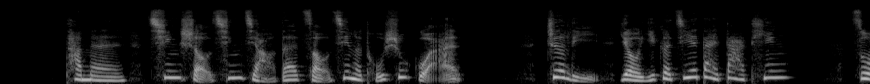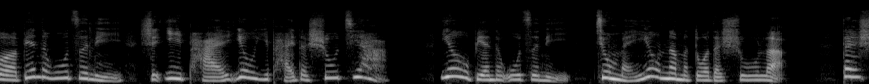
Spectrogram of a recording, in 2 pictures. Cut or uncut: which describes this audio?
cut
